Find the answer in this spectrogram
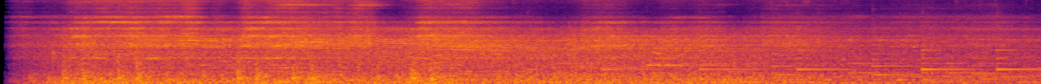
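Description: Train passing over a railway bridge, its wheels squealing on the rails with a high, thin whine. The rail noise eases over the second half as music with a line of single held notes fades in, from about six seconds.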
